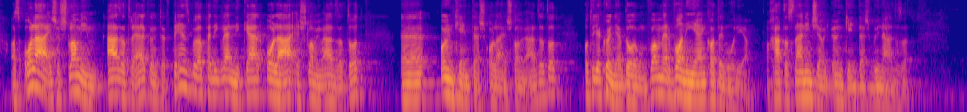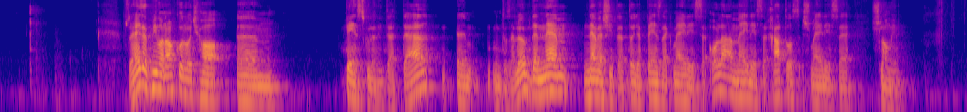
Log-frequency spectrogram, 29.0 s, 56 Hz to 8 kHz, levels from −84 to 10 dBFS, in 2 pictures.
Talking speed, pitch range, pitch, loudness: 135 wpm, 90-120 Hz, 105 Hz, -22 LUFS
